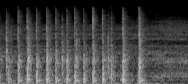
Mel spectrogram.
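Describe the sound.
A quick, improvised drum roll of rapid, evenly spaced taps on a hard surface, fairly loud, ending with a couple of sharper hits before fading out. No one speaks.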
